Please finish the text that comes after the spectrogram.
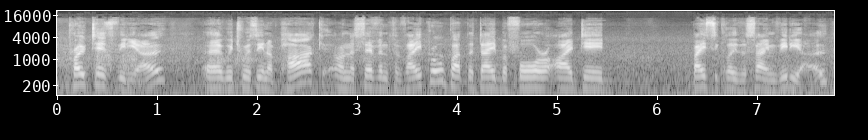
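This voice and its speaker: A man's voice: fairly high pitch, fairly bright tone, slight background noise. Rambling man streaming outdoors. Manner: rambling, many fillers and asides. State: losing his voice. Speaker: political vlogger. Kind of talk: casual livestream talk to viewers. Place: outdoors in a public town area.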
